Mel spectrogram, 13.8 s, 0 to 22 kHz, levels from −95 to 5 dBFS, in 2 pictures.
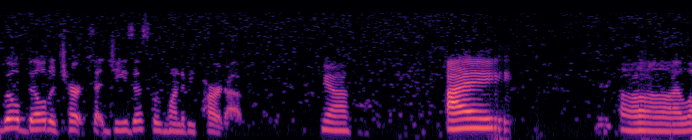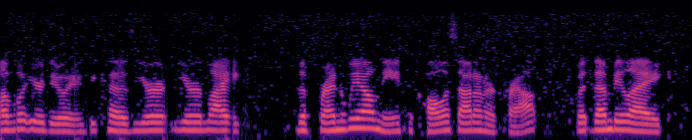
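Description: Overdone noise removal runs through the whole speech clip: the noise suppressor was set so aggressively that frequency bands near its noise estimate are pulled almost to silence, taking quiet parts of the voice with them, so the background becomes near-silent with twinkling specks. Repeated packet loss (robotic sound) hits from 4.87 to 9.46 s, just before "the friend we all": frequent short dropouts, the longest about 60 ms, are each patched by stretching the preceding sound, so about 13% of that stretch is concealed filler, giving a choppy quality with pieces of the speech missing.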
